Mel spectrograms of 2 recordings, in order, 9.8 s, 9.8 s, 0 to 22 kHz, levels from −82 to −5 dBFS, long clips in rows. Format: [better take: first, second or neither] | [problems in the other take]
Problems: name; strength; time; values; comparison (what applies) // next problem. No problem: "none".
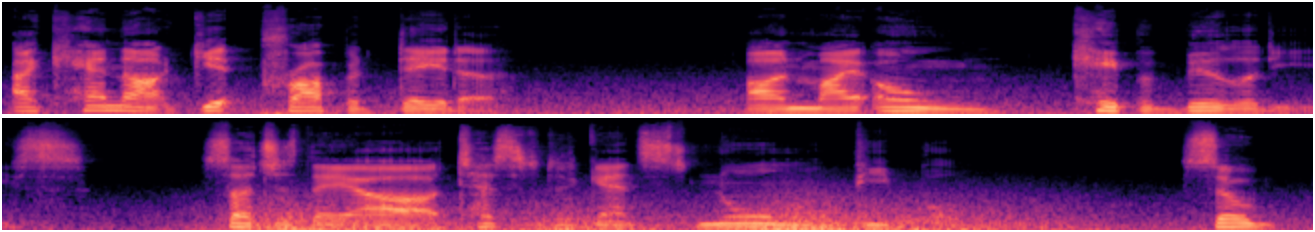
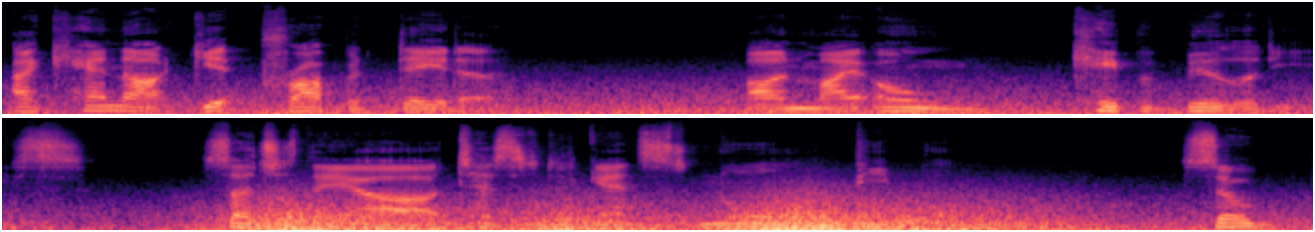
first | wind noise on the microphone; heavy; 5 dB below the speech; occasional gusts in the first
